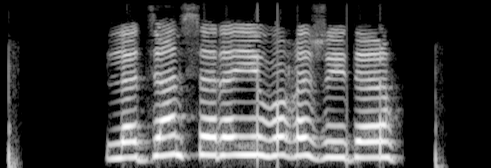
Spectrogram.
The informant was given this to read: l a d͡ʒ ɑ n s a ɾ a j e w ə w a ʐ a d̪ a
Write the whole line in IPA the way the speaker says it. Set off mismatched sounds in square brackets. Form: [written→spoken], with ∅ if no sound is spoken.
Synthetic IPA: l a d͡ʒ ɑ n s a ɾ a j e w ə [w→ɣ] a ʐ [a→e] d̪ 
